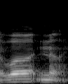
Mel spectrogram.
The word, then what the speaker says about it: won: इसको पढ़ते हैं वन, WON क्या होता है अपने? वन, ठीक है ना, प्रोनाउंसिएशन वन होता है।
